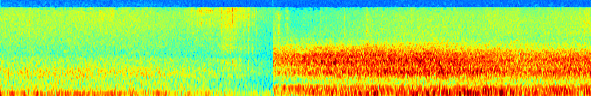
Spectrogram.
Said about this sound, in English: You may now be able to hear the rumbling roar of traffic in the background as we're about to head on to the main road, actually, between Harrogate and Spofforth, that eventually twists and winds its way round through into Wetherby.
